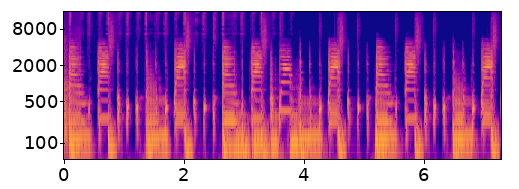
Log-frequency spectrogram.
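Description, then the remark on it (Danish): A closing theme plays alone: loud, heavily distorted music with punchy rhythmic chord stabs and short gaps, steady, with no voices over it. “Musikken, du hører, er komponeret af min talentfulde og hjælpsomme søster”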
